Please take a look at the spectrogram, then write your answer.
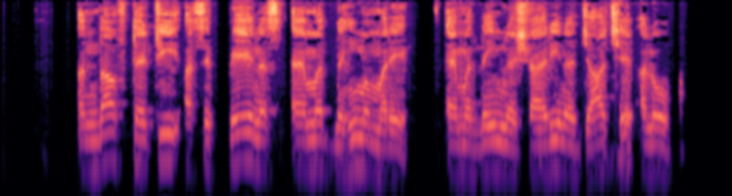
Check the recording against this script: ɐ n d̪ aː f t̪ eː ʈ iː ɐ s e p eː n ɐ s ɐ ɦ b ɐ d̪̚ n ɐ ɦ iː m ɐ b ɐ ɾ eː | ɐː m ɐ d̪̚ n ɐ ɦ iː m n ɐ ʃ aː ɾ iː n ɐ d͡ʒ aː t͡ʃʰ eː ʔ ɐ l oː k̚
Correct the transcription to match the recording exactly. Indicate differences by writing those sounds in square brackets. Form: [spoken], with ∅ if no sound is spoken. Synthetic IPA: ɐ n d̪ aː f t̪ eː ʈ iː ɐ s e p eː n ɐ s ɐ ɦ [m] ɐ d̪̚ n ɐ ɦ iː m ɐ [m] ɐ ɾ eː | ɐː m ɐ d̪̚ n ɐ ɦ iː m n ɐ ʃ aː ɾ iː n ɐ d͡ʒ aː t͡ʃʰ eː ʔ ɐ l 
